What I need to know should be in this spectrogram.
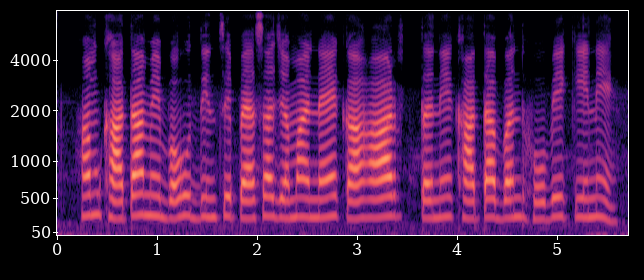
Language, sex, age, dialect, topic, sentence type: Magahi, female, 25-30, Northeastern/Surjapuri, banking, question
